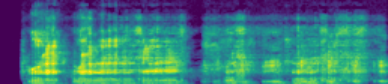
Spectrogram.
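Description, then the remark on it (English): A person imitates a pig with a quick run of rough, throaty grunts and snorts, loud, several bursts packed into about three seconds with no words. “Okay, I am sounding like a pig.”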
